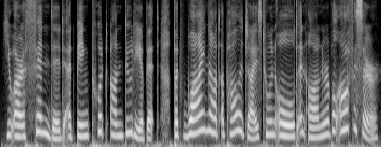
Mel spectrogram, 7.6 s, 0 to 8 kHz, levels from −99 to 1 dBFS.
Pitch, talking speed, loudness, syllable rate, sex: 250 Hz, 155 wpm, -18 LUFS, 4.7 syllables/s, female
